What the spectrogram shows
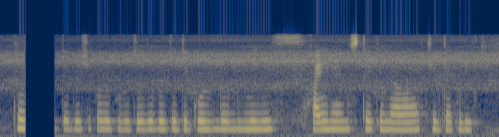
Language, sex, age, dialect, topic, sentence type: Bengali, female, 18-24, Rajbangshi, banking, question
